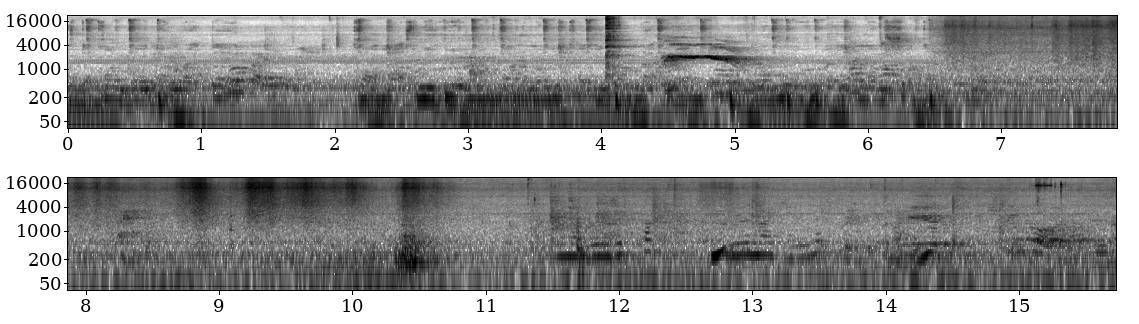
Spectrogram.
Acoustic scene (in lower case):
restaurant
